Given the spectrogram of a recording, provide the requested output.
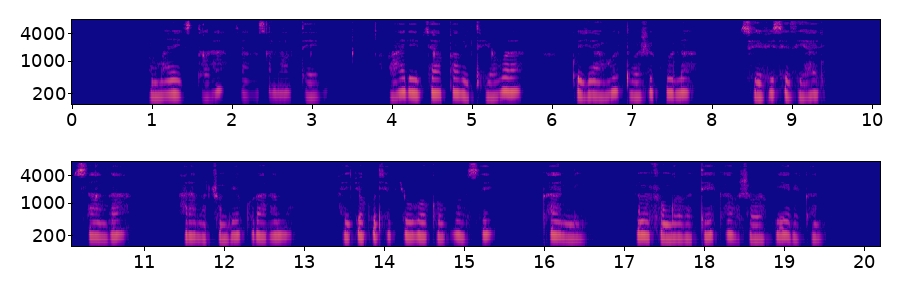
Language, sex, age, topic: Kinyarwanda, female, 18-24, government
